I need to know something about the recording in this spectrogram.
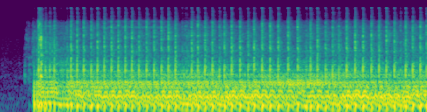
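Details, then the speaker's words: Kawasaki two-stroke hedge trimmer, just primed and started: harsh buzz at one speed with a coarse clatter over every firing pulse, heavy smoke, poor pickup; rattle from the gear head suspected, muffler to be checked first. "it's got a rattling noise from the gears gear Samri rattling and it is terribly smoky it's not running right"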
